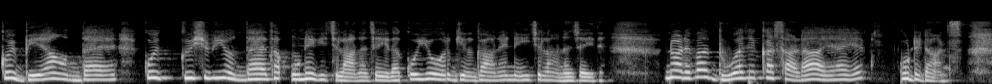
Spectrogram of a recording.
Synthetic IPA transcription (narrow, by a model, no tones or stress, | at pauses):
koːiːbeːaːɦõːnd̪aːɛːkoːiːkʊʃʰbiːɦõːnd̪aːɛːt̪ãːʔʊnẽːɡiːt͡ʃəlaːnaːt͡ʃaːiːd̪aːkoːiːoːɾɡaːneːnəĩːt͡ʃəlaːnaːt͡ʃaːiːd̪eːnʊaːɽeːbaːd̪uːaːd͡ʒeːkaːsaːɽaːaːjaːɛː | ɡʊɖɖãːns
